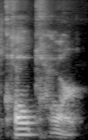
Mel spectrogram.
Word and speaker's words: Coulthart: Coltart. Yes, his name is Coltart.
